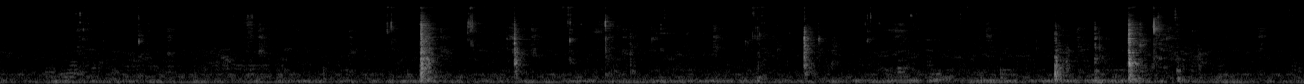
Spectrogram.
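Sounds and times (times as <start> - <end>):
wet chewing with mouth clicks: 3.8 - 11.9.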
